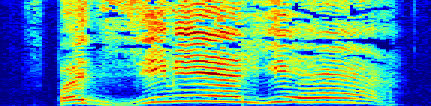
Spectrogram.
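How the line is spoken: Mice yelling in unison. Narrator (Russian): дружно орали мыши

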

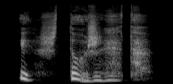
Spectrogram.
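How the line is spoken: Sobbing. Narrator (Russian): всхлипнула Эдосих

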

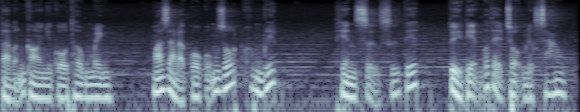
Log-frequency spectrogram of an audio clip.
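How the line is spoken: Lowered voice, laughing. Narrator (Vietnamese): Diệp Thiếu Dương rào hoạt cười hạ giọng

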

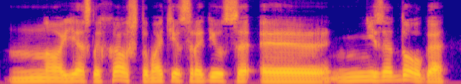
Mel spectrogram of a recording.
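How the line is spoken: Forced out. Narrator (Russian): выдавил он из себя

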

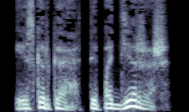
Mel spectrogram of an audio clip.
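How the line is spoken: Whisper. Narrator (Russian): прошептал я

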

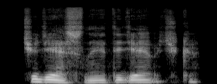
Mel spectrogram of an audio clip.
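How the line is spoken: Tender, guilty whisper. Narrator (Russian): прошептал он с нежной и виноватой улыбкой

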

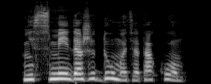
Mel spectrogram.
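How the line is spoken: Barked. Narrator (Russian): рявкнул Эмбрис

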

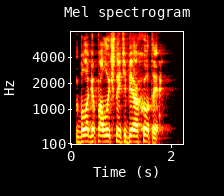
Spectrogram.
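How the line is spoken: Plain. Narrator (Russian): сказал Эрагон

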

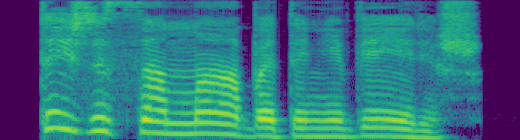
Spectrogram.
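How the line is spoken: Sighing. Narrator (Russian): вздохнула Мира

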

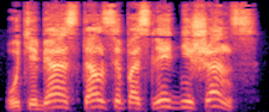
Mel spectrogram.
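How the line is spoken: Shouted. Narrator (Russian): крикнул майор

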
